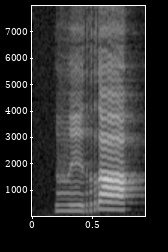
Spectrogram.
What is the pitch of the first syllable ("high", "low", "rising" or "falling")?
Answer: low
